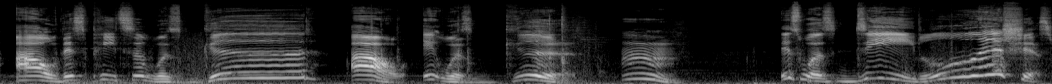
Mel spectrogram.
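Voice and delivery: loud, very slow Southern drawl, "good" stretched. Explaining how a southern accent handles adjectives, demonstrating a drawn-out southern accent. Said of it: "what you do with a southern accent is you just say the adjective for a long time".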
